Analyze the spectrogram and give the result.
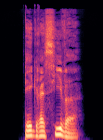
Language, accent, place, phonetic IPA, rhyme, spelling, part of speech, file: German, Germany, Berlin, [deɡʁɛˈsiːvə], -iːvə, degressive, adjective, De-degressive.ogg
- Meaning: inflection of degressiv: 1. strong/mixed nominative/accusative feminine singular 2. strong nominative/accusative plural 3. weak nominative all-gender singular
